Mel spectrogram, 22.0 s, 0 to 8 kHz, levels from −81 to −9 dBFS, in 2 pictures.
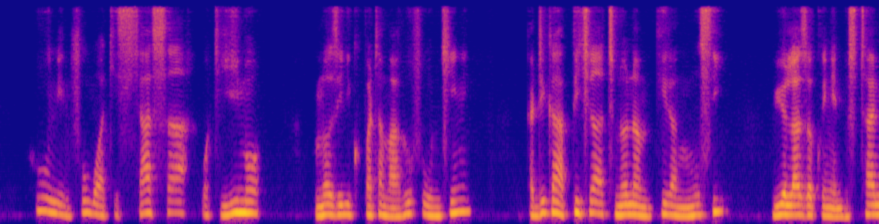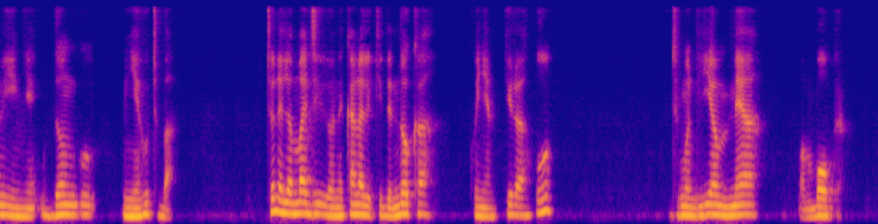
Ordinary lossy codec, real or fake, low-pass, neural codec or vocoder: MP3, 48 kbps; fake; 7.2 kHz; codec, 24 kHz, 0.9 kbps, WavTokenizer, large speech release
